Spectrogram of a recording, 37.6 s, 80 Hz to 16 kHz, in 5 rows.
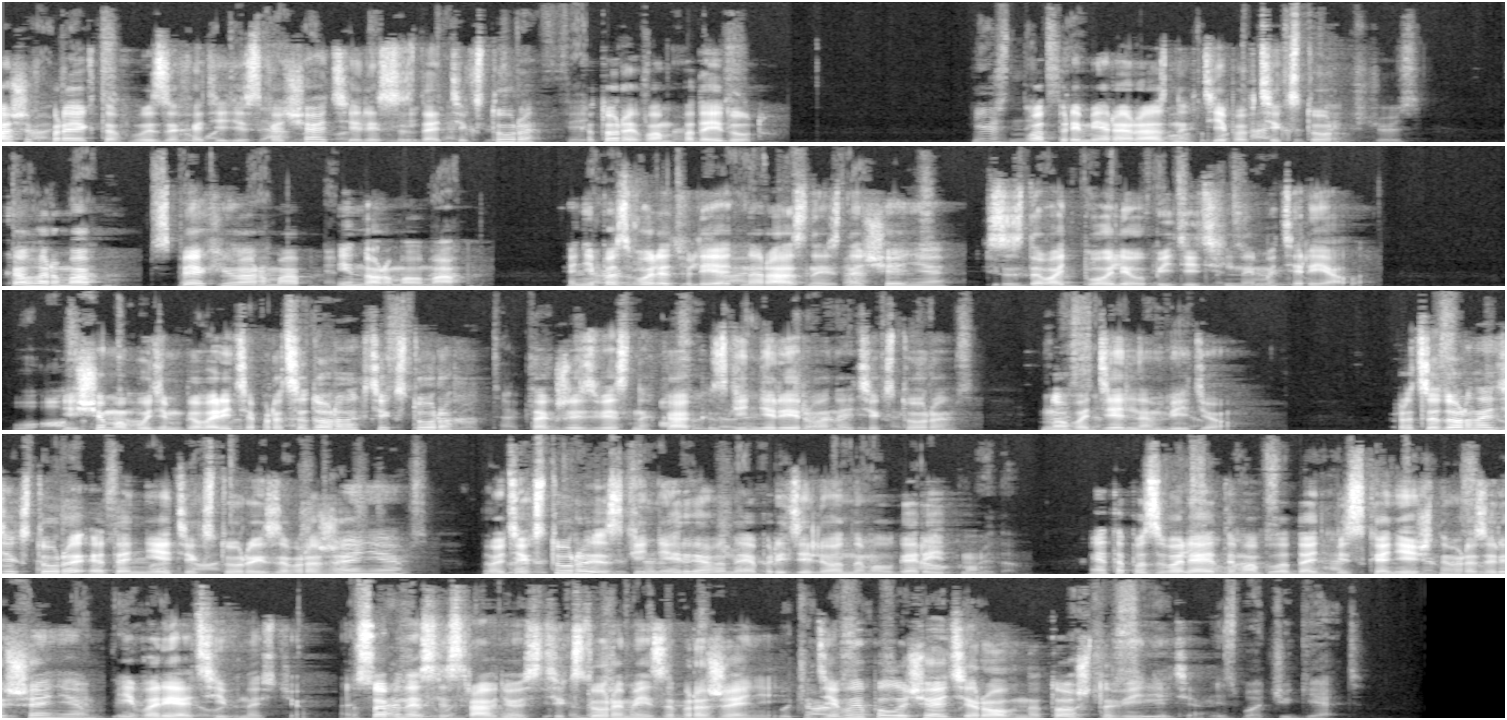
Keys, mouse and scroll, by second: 2.4-3.2 scroll down 3, 3.2 shift+middle click, 3.7 middle click, 27.7 click, 29.1 click, 30.3 click, 31.8 click, 34.0 click, 34.7 click.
